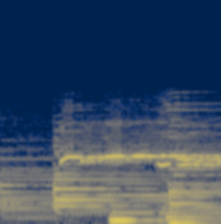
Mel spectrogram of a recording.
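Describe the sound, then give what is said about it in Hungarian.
A person whistles in imitation of a blackbird over musical accompaniment, holding a steady, clear high tone with a slight dip near the end, supported by low bass notes. “vagy tán egy rigó fütyül. A kedvem felderül, s én visszafütyülök.”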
